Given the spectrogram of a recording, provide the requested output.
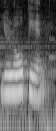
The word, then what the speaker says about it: European: European. Okay? Yeah, yeah. European. So here, this is not a vowel sound. It's a consonant sound.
